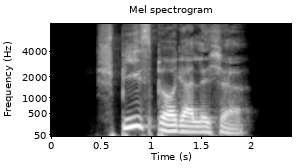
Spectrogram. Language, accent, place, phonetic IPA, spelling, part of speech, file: German, Germany, Berlin, [ˈʃpiːsˌbʏʁɡɐlɪçə], spießbürgerliche, adjective, De-spießbürgerliche.ogg
- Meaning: inflection of spießbürgerlich: 1. strong/mixed nominative/accusative feminine singular 2. strong nominative/accusative plural 3. weak nominative all-gender singular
